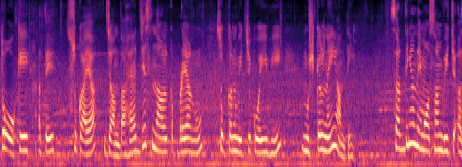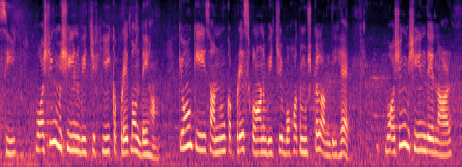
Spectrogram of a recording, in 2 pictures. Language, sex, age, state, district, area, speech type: Punjabi, female, 45-60, Punjab, Jalandhar, rural, spontaneous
